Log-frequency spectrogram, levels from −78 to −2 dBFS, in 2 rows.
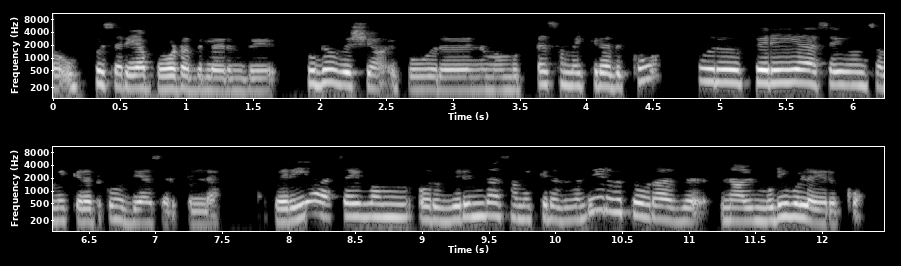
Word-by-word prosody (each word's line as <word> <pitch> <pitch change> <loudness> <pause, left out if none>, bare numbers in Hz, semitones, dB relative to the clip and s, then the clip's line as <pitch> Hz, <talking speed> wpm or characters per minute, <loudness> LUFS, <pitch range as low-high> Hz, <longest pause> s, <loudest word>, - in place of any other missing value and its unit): உப்பு 220 +4 -2
சரியா 200 -2 +4
போடுறதுல 185 -1 +3
இருந்து, 170 -1 -6 0.4
புது 255 +1 +4
விஷயம், 220 -3 -2
இப்போ 185 - -8
ஒரு 180 -1 -1 0.2
நம்ம 180 0 -8
முட்டை 180 +6 -4
சமைக்கிறதுக்கும் 225 +4 -1 0.4
ஒரு 275 -1 +6 0.2
பெரிய 265 0 +8 0.2
அசைவம் 235 -1 -1
சமைக்கிறதுக்கும் 200 +1 -3
வித்தியாசம் 185 -1 -5
இருக்குல்ல. 165 -1 -9 0.5
பெரிய 205 +7 +3 0.2
அசைவம் 250 0 -1 0.2
ஒரு 215 - -2
விருந்தாச் 255 +3 0
சமைக்கிறது 220 -1 -6
வந்து 220 - -5
21-வது 240 - -1 0.3
நாள் 200 0 -2
முடிவுல 245 +2 +4
இருக்கும். 175 -1 -7
220 Hz, 130 wpm, -18 LUFS, 195-250 Hz, 0.5 s, பெரிய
